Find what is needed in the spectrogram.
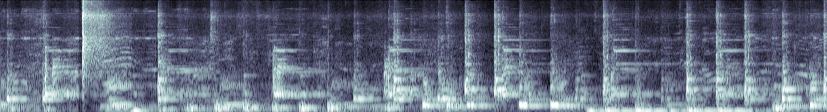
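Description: Banyumasan ebeg gamelan music played through loudspeakers: a fast, steady run of kendang hand-drum strokes over repeating tuned-percussion notes, with a deep low tone joining in about four and a half seconds in.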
